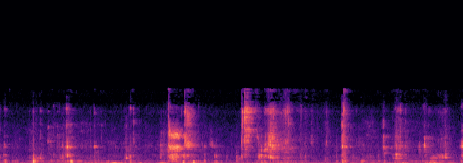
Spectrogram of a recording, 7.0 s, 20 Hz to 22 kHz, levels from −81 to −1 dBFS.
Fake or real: real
